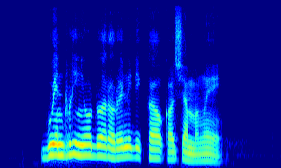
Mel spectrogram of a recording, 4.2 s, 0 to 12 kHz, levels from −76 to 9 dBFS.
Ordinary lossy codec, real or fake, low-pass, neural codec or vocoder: AAC, 48 kbps; fake; 10.8 kHz; codec, 16 kHz in and 24 kHz out, 0.9 kbps, LongCat-Audio-Codec, four codebook decoder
